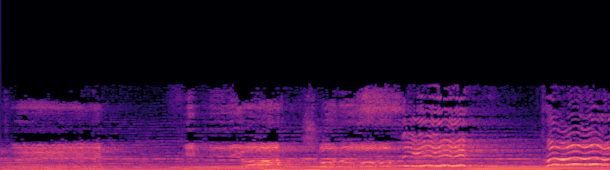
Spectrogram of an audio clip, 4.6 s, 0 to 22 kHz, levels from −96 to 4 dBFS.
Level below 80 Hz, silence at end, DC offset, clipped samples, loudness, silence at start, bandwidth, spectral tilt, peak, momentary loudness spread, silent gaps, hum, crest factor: -38 dBFS; 0 s; 0.3%; under 0.1%; -25 LUFS; 0 s; 11.5 kHz; -4 dB/octave; -10 dBFS; 12 LU; none; none; 16 dB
